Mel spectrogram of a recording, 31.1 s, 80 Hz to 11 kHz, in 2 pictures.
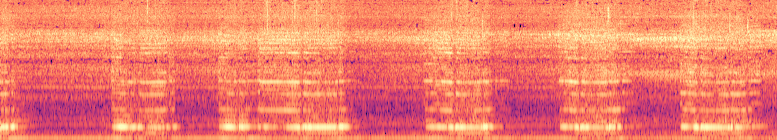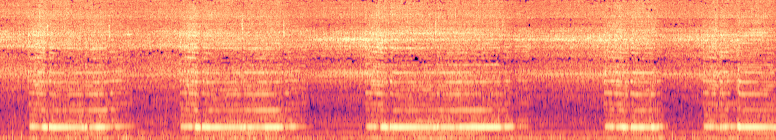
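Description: Taig CNC mill with a BT30 spindle and 1200 W motor, cutting metal with a half-inch three-flute end mill at about 7,800 rpm and 39 inches a minute on an adaptive-clearing toolpath. The spindle hums steadily under a high-pitched cutting whine that sets in and drops away every one to three seconds as the cutter loads and unloads on its looping passes.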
